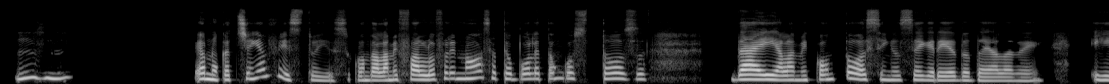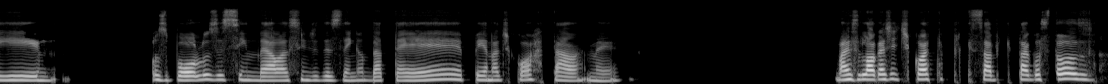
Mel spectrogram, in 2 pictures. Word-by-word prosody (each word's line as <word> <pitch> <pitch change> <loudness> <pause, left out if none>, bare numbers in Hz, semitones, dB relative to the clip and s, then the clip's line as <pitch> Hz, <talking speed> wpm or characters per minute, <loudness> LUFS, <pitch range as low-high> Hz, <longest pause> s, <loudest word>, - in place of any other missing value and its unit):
Uhum. 285 +2 -1 1.2
Eu 260 - +4
nunca 215 -2 +2
tinha 265 +10 -2
visto 235 - -6
isso. 175 -2 -9
Quando 195 0 -1
ela 190 0 +4
me 210 +2 -1
falou, 215 -1 +3
eu 225 - -1
falei: 270 +3 -5
"Nossa, 280 +3 0
teu 255 0 -3
bolo 245 +2 -2
é - - -4
tão 265 +3 -6
gostoso". 260 -2 -3 0.9
Daí 225 0 +7
ela 205 -1 +3
me 205 0 -2
contou 240 +5 -1
assim 220 -2 -2
o 205 - -3
segredo 190 -2 -2
dela 170 -1 -2
né. 170 +2 -8 0.5
E 195 -2 +1 1.2
os 215 -3 -1
bolos, 195 +3 +3
assim, 205 -2 -3
dela, 180 0 +3
assim, 185 +3 -5
de 190 0 -5
desenho, 185 0 -4
dá 180 -2 -3
até 190 +6 0
pena 200 -1 -1
de 195 - -13
cortar, 190 -3 -2
né. 175 -1 -6 2.2
Mas 220 +1 +4
logo 225 0 +7
a - - +5
gente 235 -1 -5
corta 235 +1 +3
porque 200 - -21
sabe 215 -1 0
que - - -26
tá 225 - +3
gostoso. 230 +1 +3
215 Hz, 140 wpm, -21 LUFS, 190-235 Hz, 2.2 s, Daí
